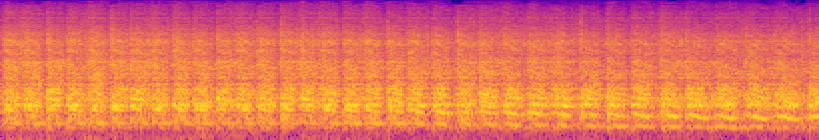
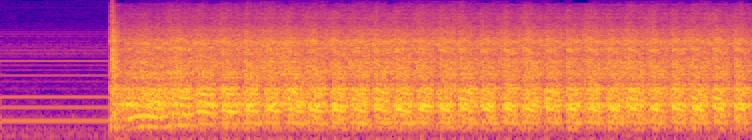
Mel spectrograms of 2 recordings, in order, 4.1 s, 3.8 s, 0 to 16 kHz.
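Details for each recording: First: 1991 Mercedes-Benz 420 SEL, 2007 group 49 lead-acid battery after a hard winter, engine disabled: starter cranks about three turns a second, dragging and uneven as open-circuit voltage falls from 12.65 to about 12 V; slow cranking from weak battery. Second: 1991 Mercedes-Benz 420 SEL (W126), cranking with engine disabled on a newly installed Deka Intimidator AGM group 49 battery, voltmeter connected; brisk, even cranking about three compressions a second without slowing: normal cranking, strong battery.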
